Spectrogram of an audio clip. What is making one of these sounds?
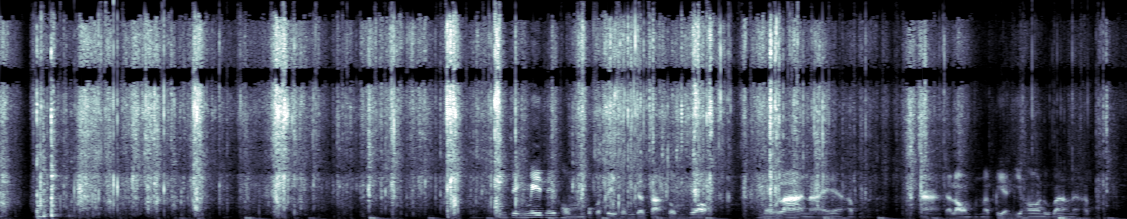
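Bubble wrap crinkles and rustles in hands.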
